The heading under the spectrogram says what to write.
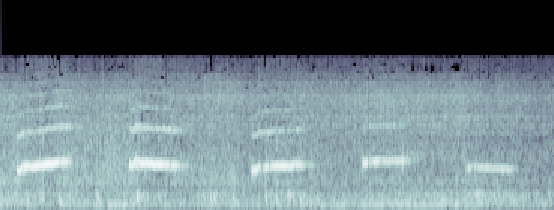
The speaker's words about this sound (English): Now the sound detectors deep down beneath the waterline, picking up squeals and howls and all suspicious hums.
